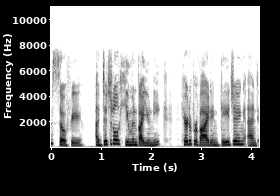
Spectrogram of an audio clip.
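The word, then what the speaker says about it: UneeQ: were unique tell me more about you unique unique pronounced unique is a company specializing in creating digital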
